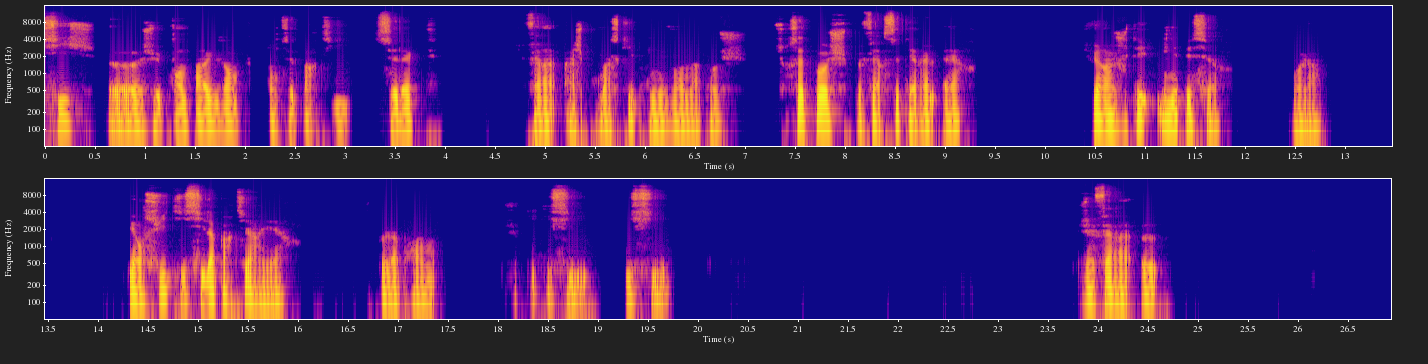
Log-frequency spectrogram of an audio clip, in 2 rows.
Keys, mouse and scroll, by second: 0.3 middle click, 0.3 middle click, 0.6 Tab, 1.2 Tab, 1.7 right click, 3.2 click, 4.8 h, 6.1 middle click, 6.3 middle click, 6.4 middle click, 7.1 shift+middle click, 7.2 shift+middle click, 7.3 middle click, 7.5 middle click, 8.5 ctrl+r, 10.2 click, 12.1 click, 12.5 middle click, 13.7 right click, 14.9 click, 16.4 right click, 17.9 middle click, 19.2 ctrl+right click, 20.2 middle click, 20.5 middle click, 21.3 shift+middle click, 25.0 e.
